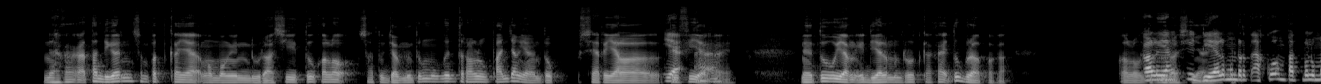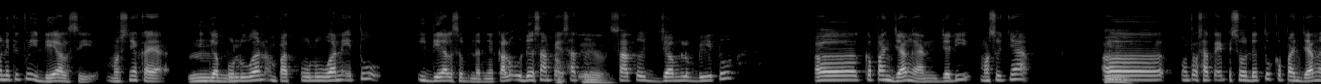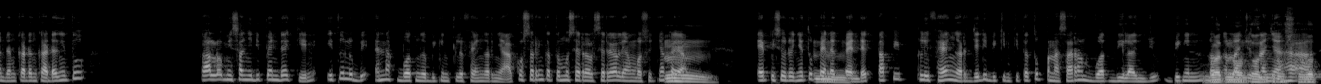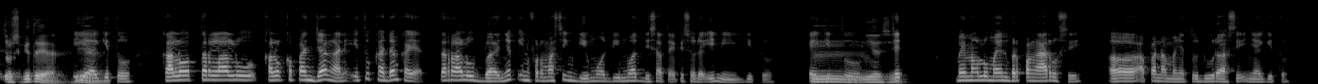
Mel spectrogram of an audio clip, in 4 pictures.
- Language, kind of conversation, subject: Indonesian, podcast, Menurutmu, apa yang membuat serial televisi begitu adiktif?
- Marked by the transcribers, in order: in English: "cliffhanger-nya"; in English: "cliffhanger"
